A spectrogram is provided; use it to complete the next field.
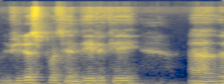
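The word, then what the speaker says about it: Didache: sent Ignatius of Antioch um and also the D key spelled daachi d d a c h e pronounce d Kei um and if you can get those um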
